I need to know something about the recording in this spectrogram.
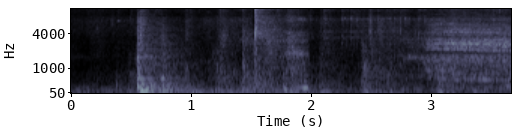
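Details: Friesian mare Saly, wearing blinkers and being harnessed to a cart after six months away from driving, gives a loud harsh burst of low harmonic neighing lasting about a second and a half, followed by rustling harness sounds and a steady background hum.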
